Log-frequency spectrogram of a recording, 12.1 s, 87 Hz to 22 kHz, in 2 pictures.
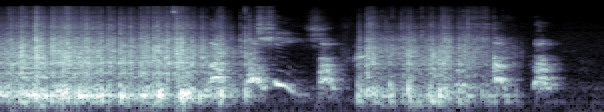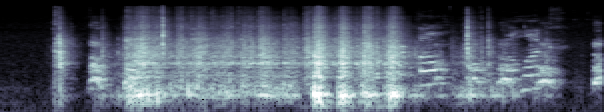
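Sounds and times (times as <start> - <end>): markers rattling in plastic bucket: 0.0 - 2.7, 3.6 - 5.2, 7.0 - 11.5.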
